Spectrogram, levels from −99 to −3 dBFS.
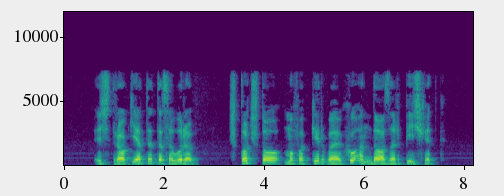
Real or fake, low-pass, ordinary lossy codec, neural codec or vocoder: real; 7.2 kHz; MP3, 64 kbps; none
